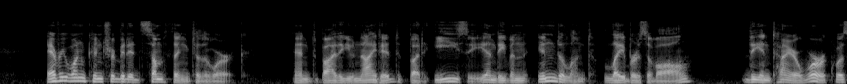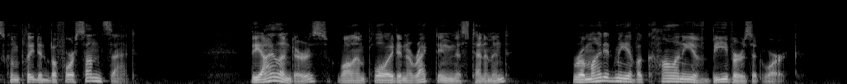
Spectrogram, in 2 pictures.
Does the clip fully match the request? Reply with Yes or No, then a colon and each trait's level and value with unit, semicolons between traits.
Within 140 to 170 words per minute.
Yes: average, 150 wpm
